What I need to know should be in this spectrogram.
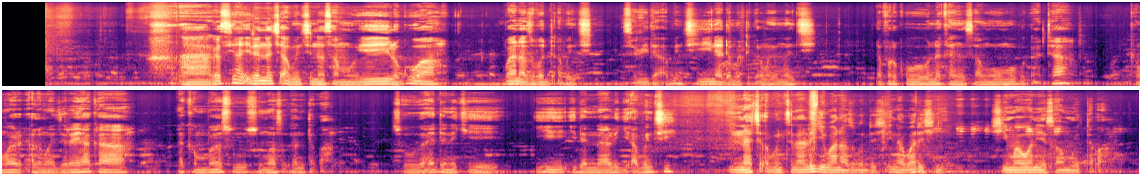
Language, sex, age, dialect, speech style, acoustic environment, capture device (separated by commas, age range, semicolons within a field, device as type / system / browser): Hausa, male, 35-44, Nigeria - Katsina, happy, nature, mobile / Linux / Chrome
